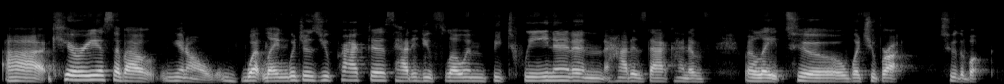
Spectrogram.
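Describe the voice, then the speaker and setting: A woman hosting an interview over a video call, talking in a halting way with many restarts and slipping into Spanish words. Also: low voice, a little mellow. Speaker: host. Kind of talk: casual interview chat.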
